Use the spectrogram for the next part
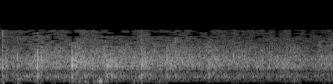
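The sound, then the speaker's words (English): An audience applauds the three speakers Yuta Damo Bhikkhu, Venerable Dhammajiva and Ajahn Brahm after their talks, a dense wash of many hands clapping at an even loudness with no voices, holding for a few seconds and easing slightly at the end. “Let's give them another round of applause, please.”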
